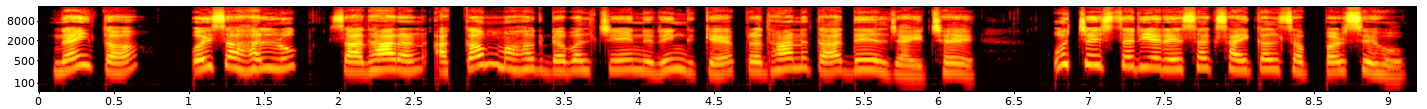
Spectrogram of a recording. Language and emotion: Maithili, neutral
